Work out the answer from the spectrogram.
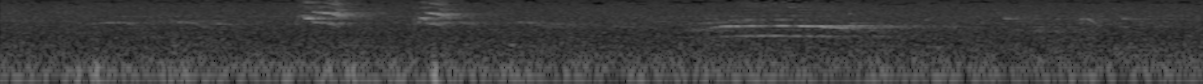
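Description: Birds calling: two quick, sharp, falling calls about a second and a half in, then one longer arching call near four seconds. Under them runs a steady low outdoor rumble, with two brief low bumps.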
